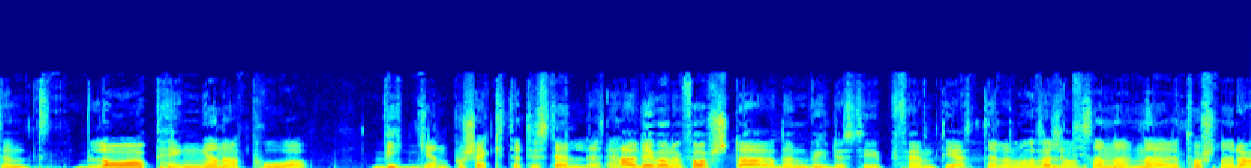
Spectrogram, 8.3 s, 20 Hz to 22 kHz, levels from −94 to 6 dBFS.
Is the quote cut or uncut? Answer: cut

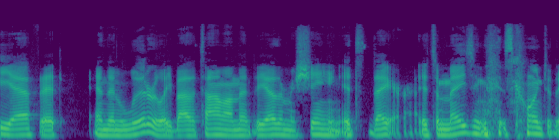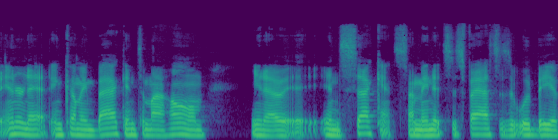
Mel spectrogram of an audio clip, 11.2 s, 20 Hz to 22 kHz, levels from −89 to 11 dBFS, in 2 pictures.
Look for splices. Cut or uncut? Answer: cut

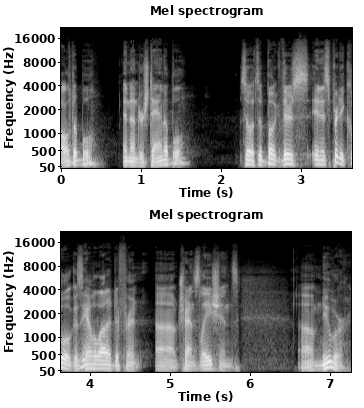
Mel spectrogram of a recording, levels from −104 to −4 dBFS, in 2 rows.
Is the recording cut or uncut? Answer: uncut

